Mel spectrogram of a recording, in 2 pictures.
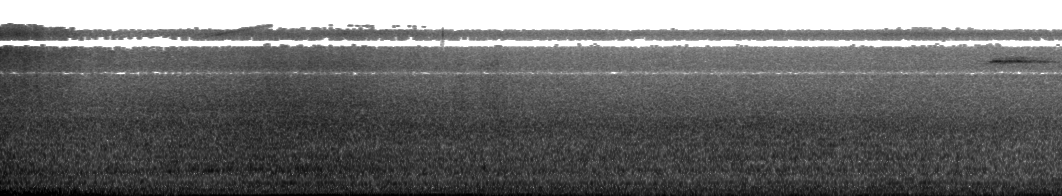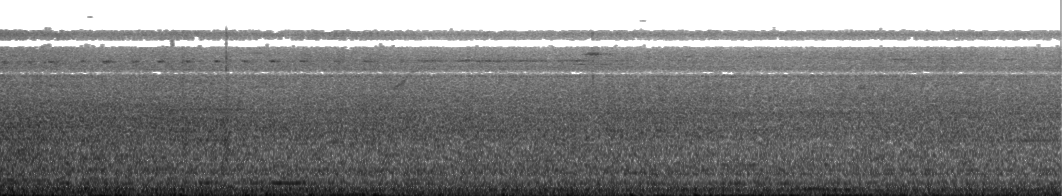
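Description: Car engines hum and tyres roll steadily on the street below.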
